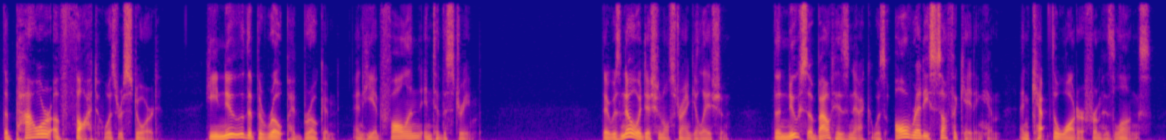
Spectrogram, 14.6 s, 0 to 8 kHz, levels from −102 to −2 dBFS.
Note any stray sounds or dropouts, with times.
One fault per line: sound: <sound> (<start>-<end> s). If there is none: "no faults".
no faults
